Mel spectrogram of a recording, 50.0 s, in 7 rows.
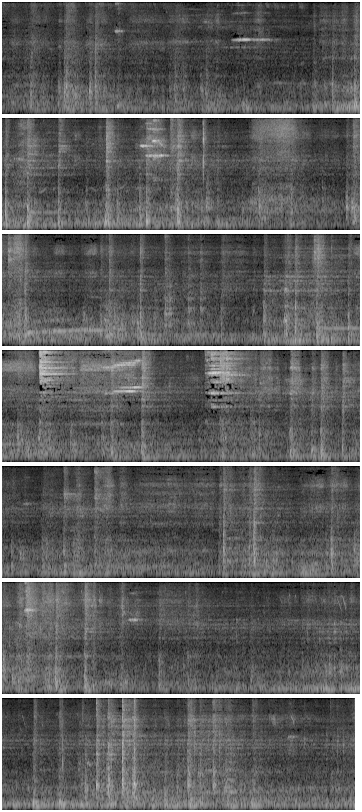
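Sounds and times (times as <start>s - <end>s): train coaches rumbling on rails: 0.0s - 50.0s
metallic wheel squeals: 4.6s - 5.6s.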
